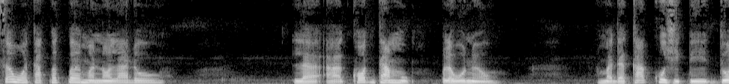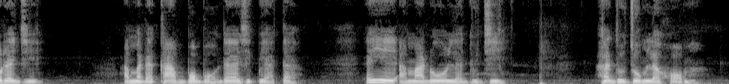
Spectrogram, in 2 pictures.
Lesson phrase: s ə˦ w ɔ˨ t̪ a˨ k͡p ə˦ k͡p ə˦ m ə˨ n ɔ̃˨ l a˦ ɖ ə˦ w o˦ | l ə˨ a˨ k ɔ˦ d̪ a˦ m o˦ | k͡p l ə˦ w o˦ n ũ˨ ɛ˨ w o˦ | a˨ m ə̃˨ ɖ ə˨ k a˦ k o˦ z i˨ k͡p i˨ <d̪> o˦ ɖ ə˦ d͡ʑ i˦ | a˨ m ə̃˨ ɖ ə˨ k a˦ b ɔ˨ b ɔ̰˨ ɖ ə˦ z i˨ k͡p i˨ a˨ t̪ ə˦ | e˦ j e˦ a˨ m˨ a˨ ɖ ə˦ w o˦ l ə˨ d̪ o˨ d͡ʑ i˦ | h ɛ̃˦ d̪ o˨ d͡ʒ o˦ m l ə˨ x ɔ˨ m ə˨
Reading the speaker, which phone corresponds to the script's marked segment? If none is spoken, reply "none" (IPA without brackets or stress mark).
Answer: d̪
